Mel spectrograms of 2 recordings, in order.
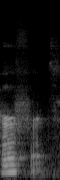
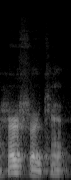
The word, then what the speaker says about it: Hereford: West Country accent pronounces the R, but you don't.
